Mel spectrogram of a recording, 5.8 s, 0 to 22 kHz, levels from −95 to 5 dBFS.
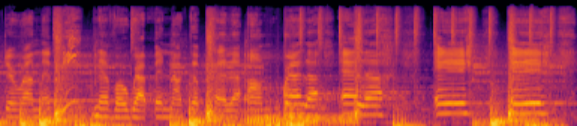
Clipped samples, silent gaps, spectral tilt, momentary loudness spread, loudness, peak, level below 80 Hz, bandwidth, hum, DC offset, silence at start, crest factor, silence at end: under 0.1%; none; -4.5 dB/octave; 7 LU; -20 LUFS; -2 dBFS; -24 dBFS; 18.5 kHz; none; under 0.1%; 0 s; 16 dB; 0 s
